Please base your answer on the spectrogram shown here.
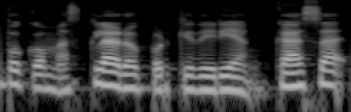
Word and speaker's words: caza: en general de Latinoamérica no hacemos una diferencia para nada en el sonido de estas tres letras. La letra C suave, C sí, la S suena también como S y la Z también suena así, suavemente. Entonces, por ejemplo, el problema que tenemos a veces es que tenemos palabras que se escriben con S o Z, que obviamente significan cosas distintas, pero las pronunciamos igual, como casa y casa.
